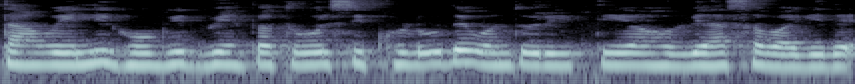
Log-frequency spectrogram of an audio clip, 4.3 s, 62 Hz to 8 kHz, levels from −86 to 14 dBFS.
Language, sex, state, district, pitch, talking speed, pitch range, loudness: Kannada, female, Karnataka, Shimoga, 190 Hz, 110 wpm, 185-195 Hz, -14 LUFS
